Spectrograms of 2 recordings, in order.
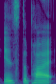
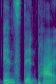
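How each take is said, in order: First: The 'nt' sound in the middle is dropped. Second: The 'nt' sound in the middle is pronounced. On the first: The speaker calls it wrong. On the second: The speaker calls it right.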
